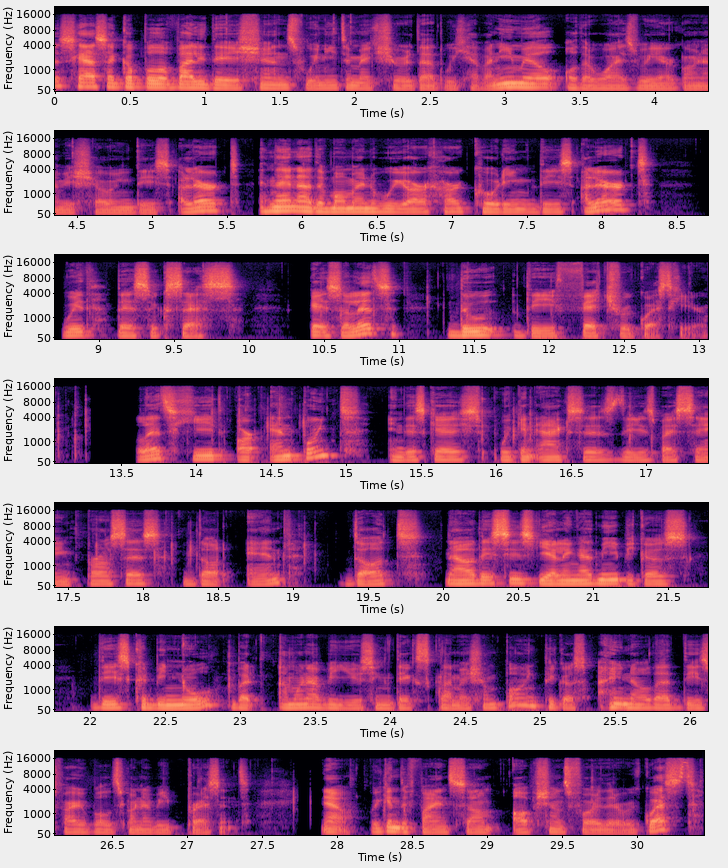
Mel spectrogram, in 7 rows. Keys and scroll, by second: 10.3 Escape, 11.0 super+/, 12.9 Escape, 13.1-18.9 typing, 20.0 BackSpace, 23.1 shift+1, 30.2-30.4 typing.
